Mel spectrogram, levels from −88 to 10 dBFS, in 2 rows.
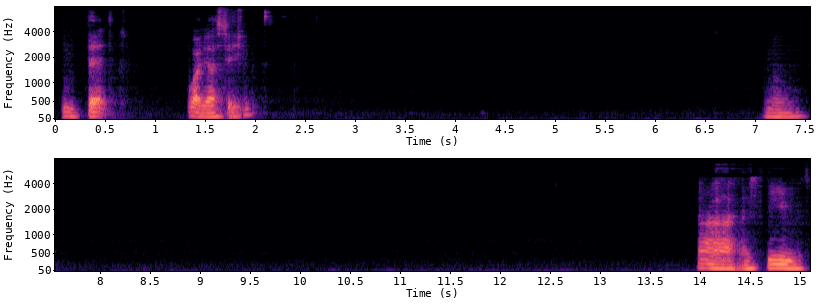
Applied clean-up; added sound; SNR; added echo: neural mask model DeepFilterNet 3.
